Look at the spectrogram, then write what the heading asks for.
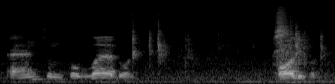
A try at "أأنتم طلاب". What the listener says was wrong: You said it right, but the way that you said that lamb was an American lamb. طلاب. طلاب. طلاب.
